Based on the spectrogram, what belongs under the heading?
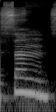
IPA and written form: sʌn (the sun)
